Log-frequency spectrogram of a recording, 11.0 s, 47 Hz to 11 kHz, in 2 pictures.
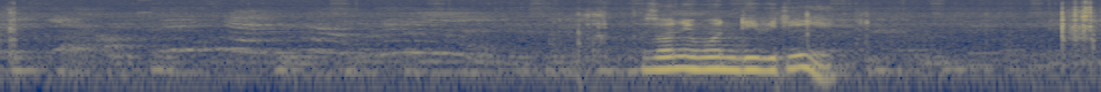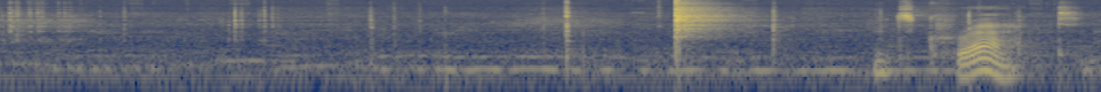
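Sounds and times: loud sharp plastic snap: 8.9 - 9.5.

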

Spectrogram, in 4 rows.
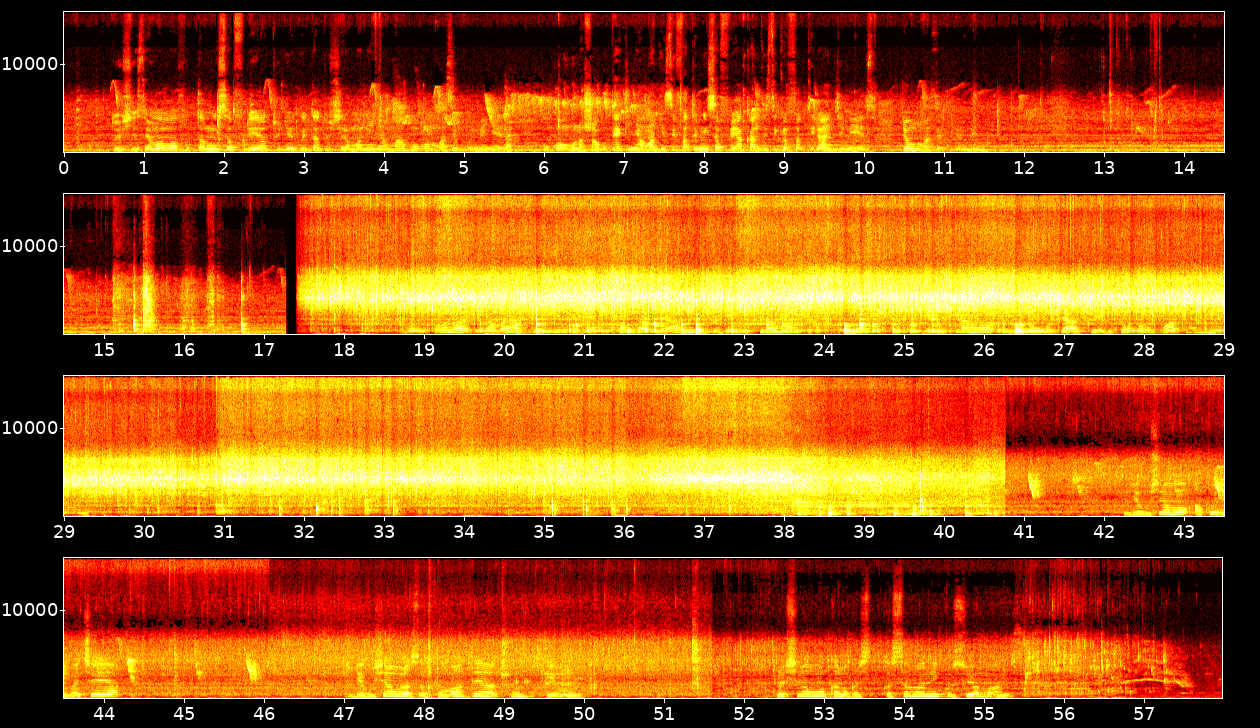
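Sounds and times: meat sizzling in hot oil: 17.4 - 57.2
stew simmering with hiss: 17.4 - 57.5.

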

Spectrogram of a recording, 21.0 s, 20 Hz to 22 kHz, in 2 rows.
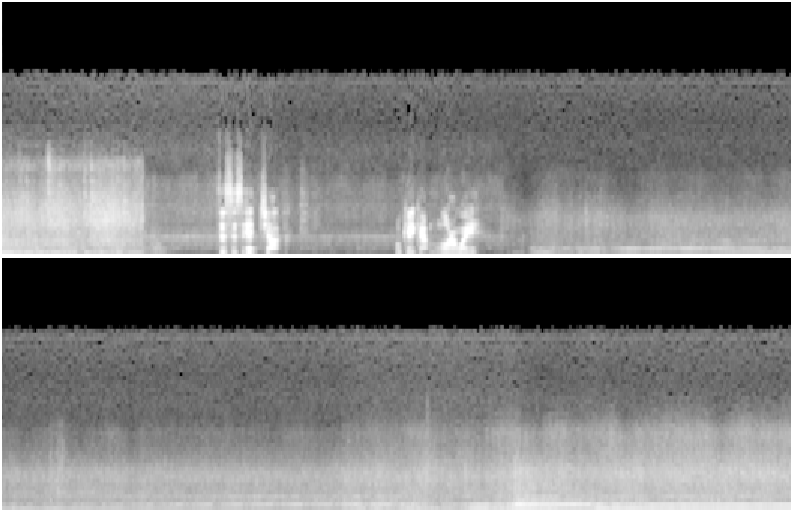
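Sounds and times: winch motor whining: 5.9 - 21.0.

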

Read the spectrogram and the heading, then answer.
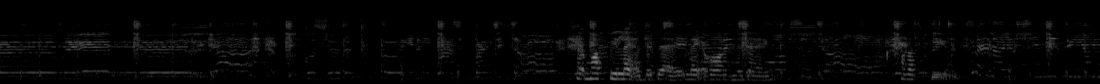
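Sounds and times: pop song with vocals over beat: 0.0 - 11.0.

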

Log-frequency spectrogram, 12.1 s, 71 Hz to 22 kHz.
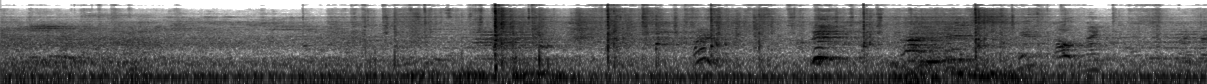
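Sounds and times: racket striking shuttlecock: 4.8 - 8.9, 9.6 - 10.1.

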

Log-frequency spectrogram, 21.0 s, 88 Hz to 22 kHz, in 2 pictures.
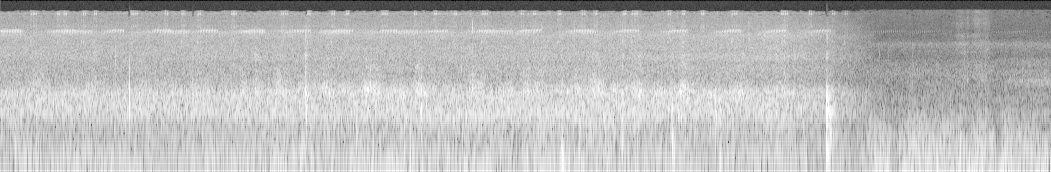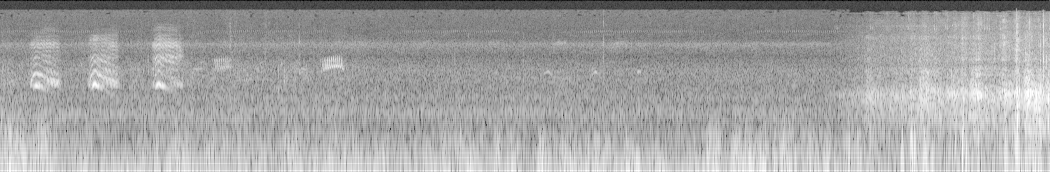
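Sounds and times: outdoor rushing noise: 0.0 - 9.8, 18.9 - 21.0.

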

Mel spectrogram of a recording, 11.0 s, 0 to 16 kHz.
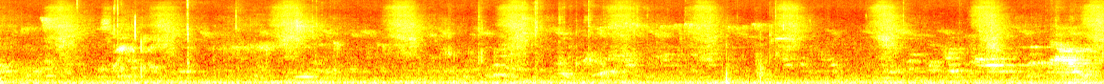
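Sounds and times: faint chirp: 0.0 - 11.0.

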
